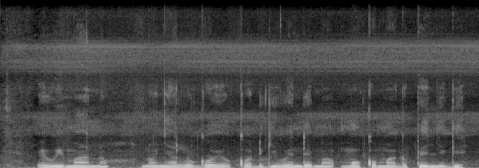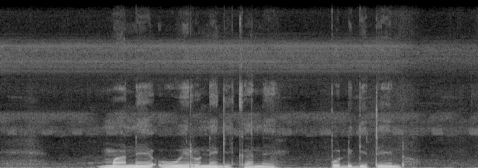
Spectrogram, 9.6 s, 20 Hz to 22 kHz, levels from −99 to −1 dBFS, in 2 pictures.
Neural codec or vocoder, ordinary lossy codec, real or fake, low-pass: none; none; real; none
